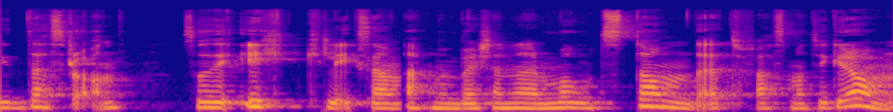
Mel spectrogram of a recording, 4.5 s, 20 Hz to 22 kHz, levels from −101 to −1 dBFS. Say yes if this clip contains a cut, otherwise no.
yes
